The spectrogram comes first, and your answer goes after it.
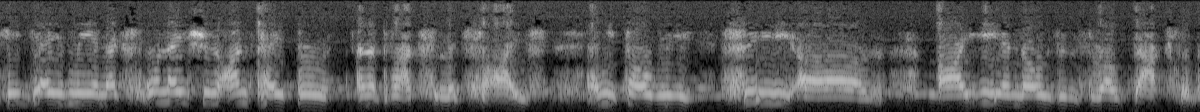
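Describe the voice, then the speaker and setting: A woman talks at a fairly slow pace with very even loudness. Noticeable background noise is present. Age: 80s+. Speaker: caller. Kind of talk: phone-in call. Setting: phone call. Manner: halting, repeats words.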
